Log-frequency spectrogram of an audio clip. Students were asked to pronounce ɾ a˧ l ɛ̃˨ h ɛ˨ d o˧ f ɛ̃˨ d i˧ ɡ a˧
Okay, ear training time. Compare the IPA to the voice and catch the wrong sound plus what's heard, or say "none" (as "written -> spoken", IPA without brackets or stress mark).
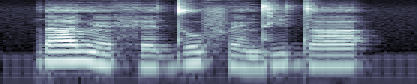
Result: ɡ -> d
